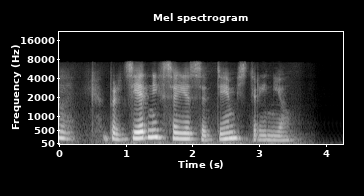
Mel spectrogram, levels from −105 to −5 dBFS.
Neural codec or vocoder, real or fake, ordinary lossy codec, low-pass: codec, 16 kHz, about 1 kbps, DyCAST, with the encoder's durations; fake; none; 7.2 kHz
